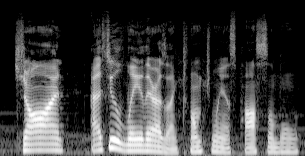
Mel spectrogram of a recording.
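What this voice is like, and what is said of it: Imitates another person's voice. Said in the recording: “do your best impression of the 316 promo ... you're so good at it”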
